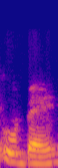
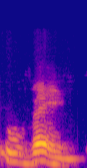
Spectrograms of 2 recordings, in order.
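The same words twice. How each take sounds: First: The consonant after 'u' is a hard b. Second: The consonant after 'u' is a soft v. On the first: The speaker calls it wrong. "you don't say u vain" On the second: The speaker calls it right. "you say u vain"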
